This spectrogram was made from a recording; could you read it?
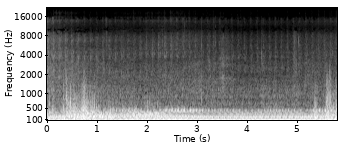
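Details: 1986 Audi 4000CS Quattro, first start after sitting a few years: steady, even low rumble and smooth idle after starting, no misses or knocks. Normal idle.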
